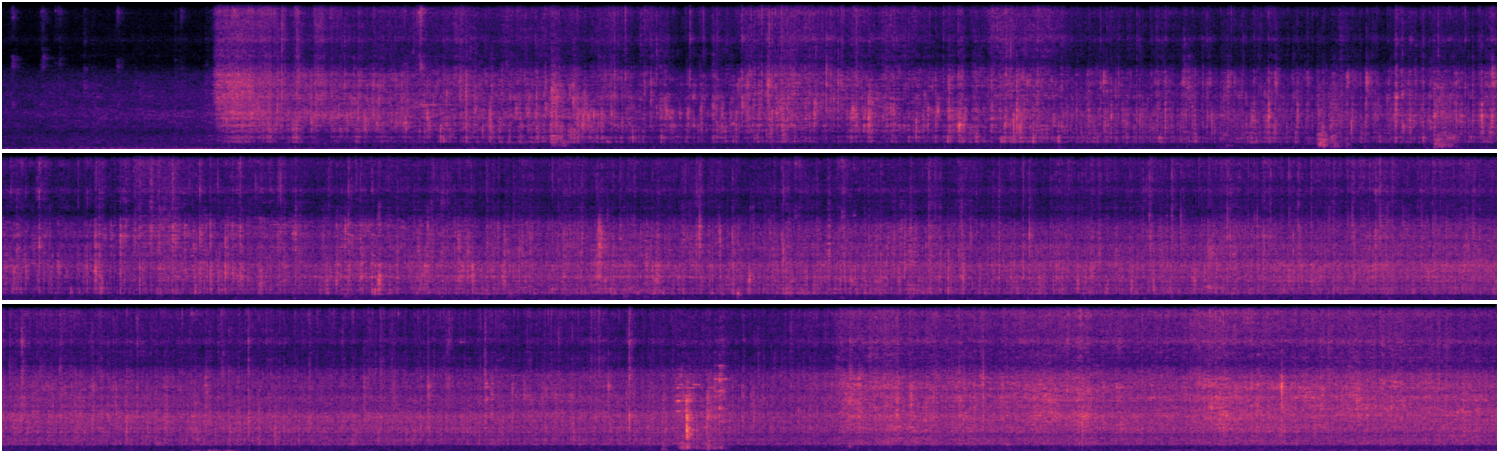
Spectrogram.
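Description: Fresh gongura (sorrel) leaves frying in hot oil in an iron kadai: a steady sizzle that starts abruptly about a second and a half in. A few sharp knocks of a utensil against the pan break through, the loudest one near the end.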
